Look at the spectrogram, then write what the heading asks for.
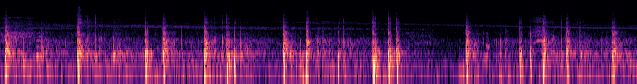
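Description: Fireworks going off overhead: a string of sharp bangs and crackles, about three to four a second at irregular spacing, over a low rumble.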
